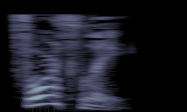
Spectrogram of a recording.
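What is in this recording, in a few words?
"fourthly", English, British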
